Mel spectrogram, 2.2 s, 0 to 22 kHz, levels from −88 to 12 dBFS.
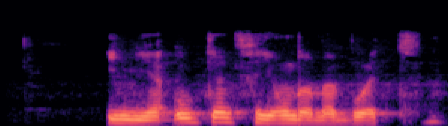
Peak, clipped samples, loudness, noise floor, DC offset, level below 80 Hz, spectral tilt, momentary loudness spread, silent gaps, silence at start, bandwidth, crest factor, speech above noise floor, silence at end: -2 dBFS; under 0.1%; -15 LUFS; -62 dBFS; under 0.1%; -54 dBFS; -7 dB/octave; 6 LU; none; 0.55 s; 7.6 kHz; 14 dB; 48 dB; 0.05 s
